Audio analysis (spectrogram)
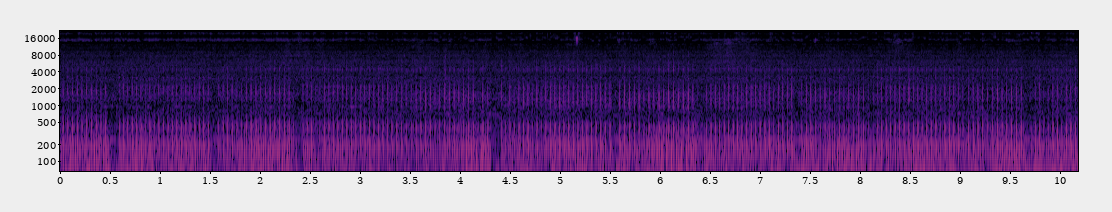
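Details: Persian cat named Okayu purring at home, a steady low rumbling drone with rhythmic pulses, breaths audible as slight dips about every second or two, no other clear sounds.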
